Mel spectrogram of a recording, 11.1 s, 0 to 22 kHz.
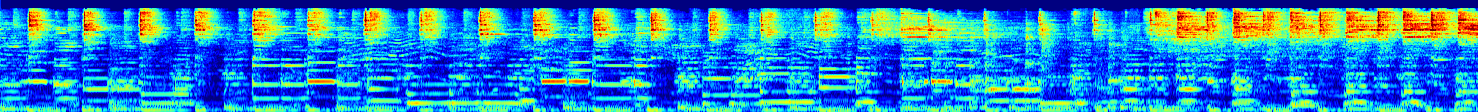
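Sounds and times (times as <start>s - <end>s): bass: 0.0s - 11.0s
drums with steady beat: 0.0s - 11.0s
guitar melody: 0.0s - 11.0s.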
